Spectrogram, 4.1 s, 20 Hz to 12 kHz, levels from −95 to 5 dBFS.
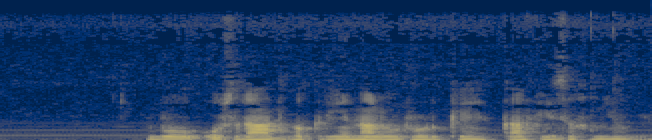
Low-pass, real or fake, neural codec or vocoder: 10.8 kHz; real; none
